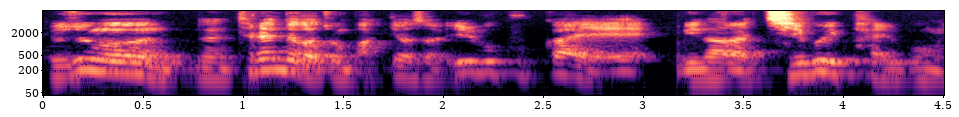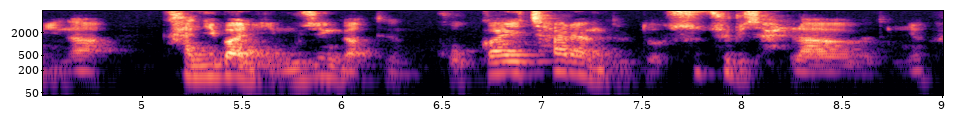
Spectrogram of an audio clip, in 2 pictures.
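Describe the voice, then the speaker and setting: A man's voice: lowish voice, very animated, moderate pace, few pauses. A man in his forties speaking as a used car dealer in an interview, giving assured, explanatory advice like a salesman. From Busan, South Korea. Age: 40s. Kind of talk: informal on-camera interview giving buying advice.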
